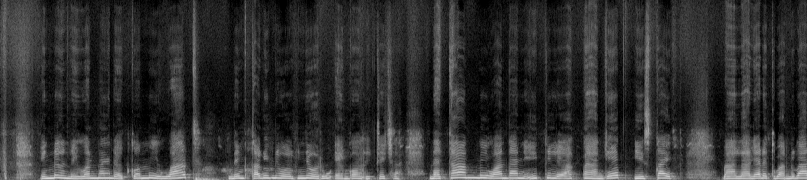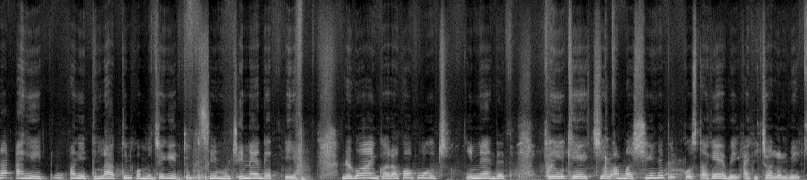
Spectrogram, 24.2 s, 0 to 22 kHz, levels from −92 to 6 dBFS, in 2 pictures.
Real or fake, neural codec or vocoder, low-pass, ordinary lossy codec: fake; codec, 44.1 kHz, 3.4 kbps, Pupu-Codec; none; none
